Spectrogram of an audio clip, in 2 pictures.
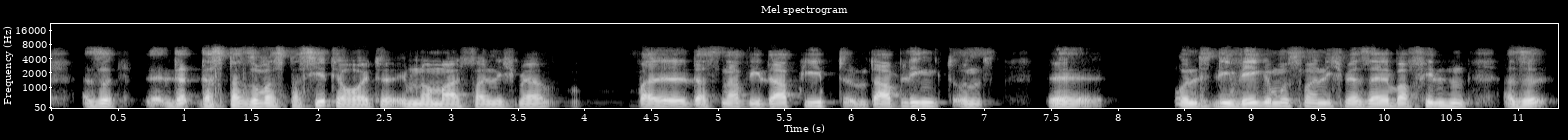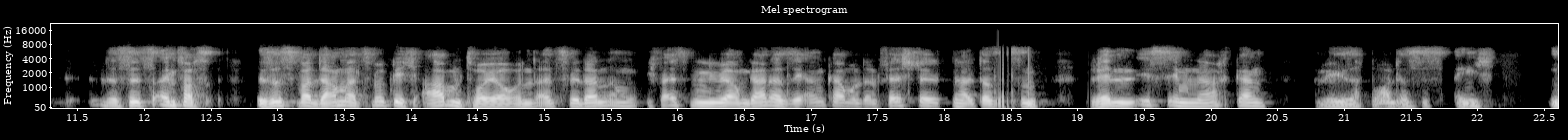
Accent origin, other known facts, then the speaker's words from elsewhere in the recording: North Rhine-Westphalia, Germany; ich komme ja ursprünglich aus dem Rheinland, aus der Düsseldorfer Region.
